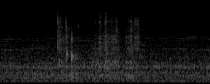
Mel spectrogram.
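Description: Faint handling sounds: a few soft rustles and light taps as a fabric vacuum cleaner bag with a plastic collar is lifted off a digital kitchen scale.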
